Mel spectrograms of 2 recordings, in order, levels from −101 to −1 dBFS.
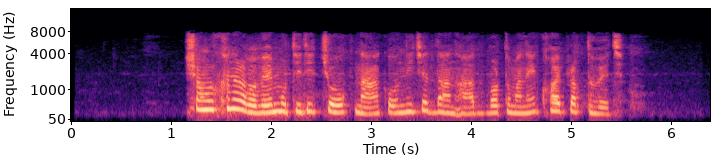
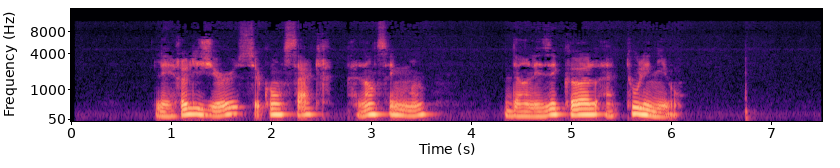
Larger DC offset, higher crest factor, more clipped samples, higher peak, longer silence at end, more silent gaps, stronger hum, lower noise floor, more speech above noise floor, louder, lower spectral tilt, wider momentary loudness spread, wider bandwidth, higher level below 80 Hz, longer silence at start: neither; about the same, 16 dB vs 18 dB; neither; about the same, -2 dBFS vs -4 dBFS; second, 0.9 s vs 1.45 s; neither; neither; about the same, -66 dBFS vs -66 dBFS; about the same, 50 dB vs 48 dB; first, -16 LUFS vs -19 LUFS; second, -5.5 dB/octave vs -8.5 dB/octave; second, 10 LU vs 14 LU; about the same, 8 kHz vs 7.4 kHz; about the same, -58 dBFS vs -54 dBFS; first, 1.15 s vs 0.85 s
